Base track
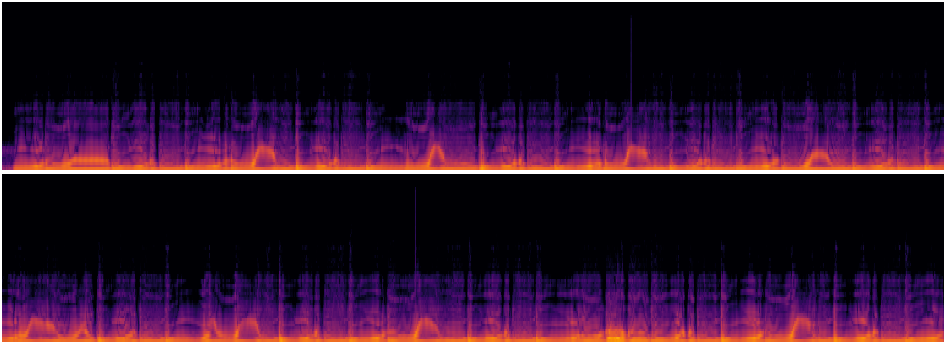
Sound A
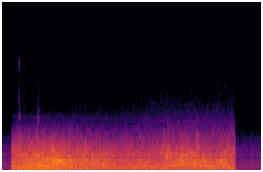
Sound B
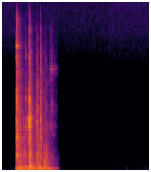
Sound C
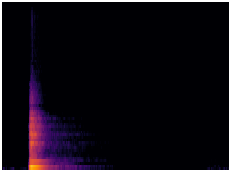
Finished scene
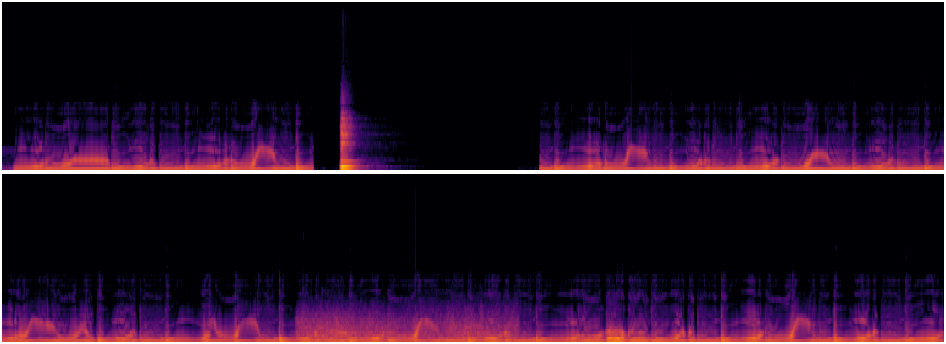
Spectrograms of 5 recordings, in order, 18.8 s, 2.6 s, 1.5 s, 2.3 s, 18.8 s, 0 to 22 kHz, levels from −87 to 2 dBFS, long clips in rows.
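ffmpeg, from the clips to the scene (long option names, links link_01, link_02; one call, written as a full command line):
ffmpeg -i bed.wav -i cue0.wav -i cue1.wav -i cue2.wav -filter_complex "[0:a]volume=-7.5dB,asplit=2[link_01][link_02];[link_01]atrim=end=3.114[link_03];[3:a]atrim=end=2.27,asetpts=PTS-STARTPTS,volume=-0.5dB[link_04];[link_02]atrim=start=5.376[link_05];[1:a]atrim=end=2.59,asetpts=PTS-STARTPTS,volume=-14.5dB,afade=type=in:duration=0.004:curve=hsin,afade=type=out:start_time=2.586:duration=0.004:curve=hsin,adelay=12260[link_06];[link_03][link_04]acrossfade=duration=0.004:curve1=hsin:curve2=hsin[link_07];[link_07][link_05]acrossfade=duration=0.004:curve1=hsin:curve2=hsin[link_08];[link_08][link_06]amix=inputs=2:normalize=0" out.wav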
